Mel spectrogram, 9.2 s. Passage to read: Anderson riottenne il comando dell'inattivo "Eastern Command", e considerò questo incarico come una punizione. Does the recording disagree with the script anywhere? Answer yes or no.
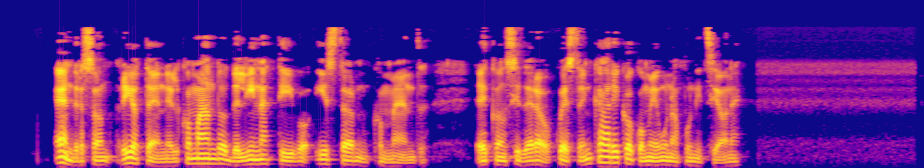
no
